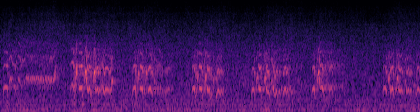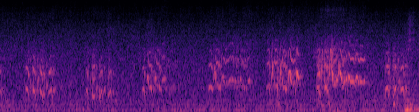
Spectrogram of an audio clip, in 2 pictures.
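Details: Female pet guinea pig seeking affection from her owner, voicing emotions through varied calls; louder bursts of squeaky, buzzy notes come roughly once a second, some grouped in quick pairs, with no background music.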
